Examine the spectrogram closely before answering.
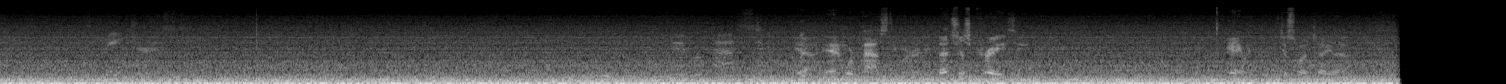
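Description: A man talks from the driver's seat.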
